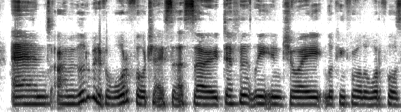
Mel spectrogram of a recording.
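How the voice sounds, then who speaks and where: Against a quiet background, a woman talks at a fairly quick pace with a slight Australian accent. Her pitch is fairly low and her tone is dark and mellow. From Australia, country Victoria. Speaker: finance industry director. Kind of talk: interview. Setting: podcast.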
